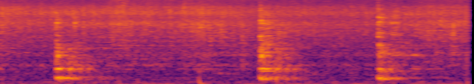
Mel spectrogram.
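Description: Boiled potatoes and turmeric are stirred in a frying pan for batata poha, three scraping sweeps of a spoon over a steady sizzle, close and fairly loud with no voices.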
